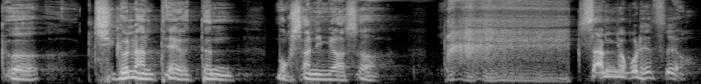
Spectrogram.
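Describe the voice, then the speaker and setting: An older male pastor preaching a sermon, telling stories with sudden swings from loud to hushed. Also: fairly high pitch, slow pace, gravelly, slightly rough. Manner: animated storytelling, swings between loud and hushed. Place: large prayer-retreat sanctuary. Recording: reverberant church hall.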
